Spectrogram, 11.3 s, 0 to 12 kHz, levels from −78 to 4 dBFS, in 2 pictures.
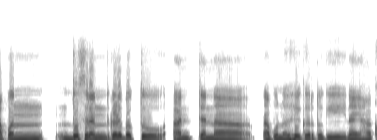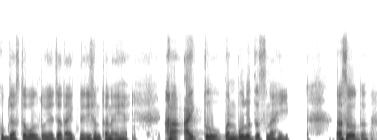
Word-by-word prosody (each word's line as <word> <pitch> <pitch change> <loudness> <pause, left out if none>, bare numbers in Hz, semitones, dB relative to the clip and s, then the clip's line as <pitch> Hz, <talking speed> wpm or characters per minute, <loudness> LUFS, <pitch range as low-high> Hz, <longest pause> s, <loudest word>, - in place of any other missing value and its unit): आपण 165 +5 +1 0.8
दुसऱ्यांकडे 145 -1 +3
बघतो. 135 0 +1 0.4
आणि 125 0 +1 0.2
त्यांना 135 +1 +2 0.7
आपण 130 0 0 0.2
हे 140 - +4
करतो, 125 -1 -1
की 125 0 +1
नाही 130 -3 +2
हा 120 +2 -1
खूप 125 -2 -3
जास्त 125 +1 +1
बोलतो, 120 -2 0
याच्यात 120 -2 -1
ऐकण्याची 115 -1 -2
क्षमता 110 -2 -1
नाही 105 -1 0
आहे. 105 - -2 0.6
हा 145 0 +3 0.2
ऐकतो 175 - +1
पण 155 0 +2
बोलतच 160 -3 +1
नाही, 120 -3 -3 0.8
असं 160 +1 +4
होतं. 115 -4 -3
130 Hz, 140 wpm, -24 LUFS, 120-145 Hz, 0.8 s, हे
